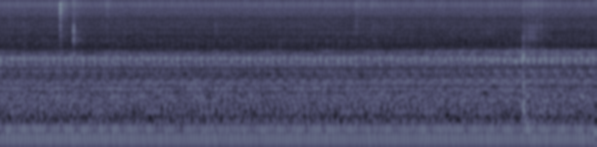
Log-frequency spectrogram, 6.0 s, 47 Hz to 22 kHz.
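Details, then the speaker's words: Hyundai Solaris 1.4 petrol, 170,000 km, cold idle, recorded in the engine bay on the passenger side with hood up: rough gritty grinding and loose uneven knock; bearings suspected, cause not found. "когда капот поднимаешь такой скрежет и копыта подшипники или что-то в этом роде даже не могу сказать что пока причину не выявил"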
